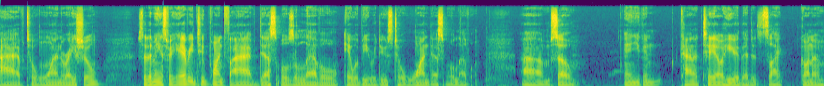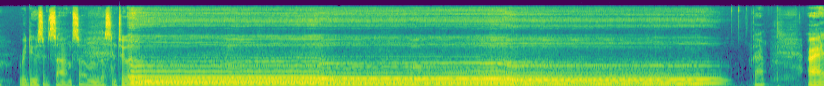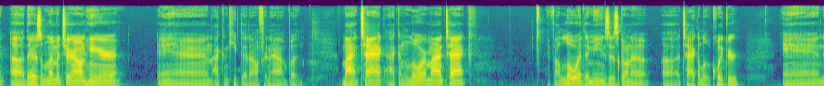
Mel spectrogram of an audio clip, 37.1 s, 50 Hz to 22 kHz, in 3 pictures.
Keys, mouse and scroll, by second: 13.1 click, 23.4 click, 29.9 click, 30.1-36.6 right drag, 35.8 click.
